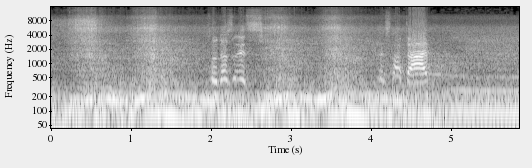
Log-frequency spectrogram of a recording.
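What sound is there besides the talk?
4.8 V8 pickup truck engine revving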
